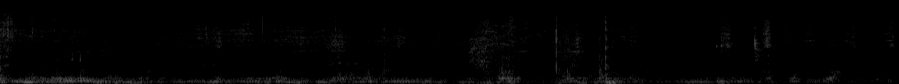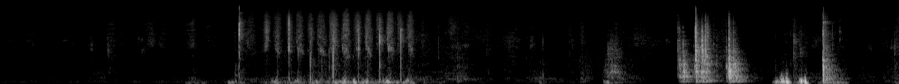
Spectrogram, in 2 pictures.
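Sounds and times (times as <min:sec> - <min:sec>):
fast sharp massage strokes: 0:10.8 - 0:13.3
hands rubbing over skin: 0:11.3 - 0:13.6.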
